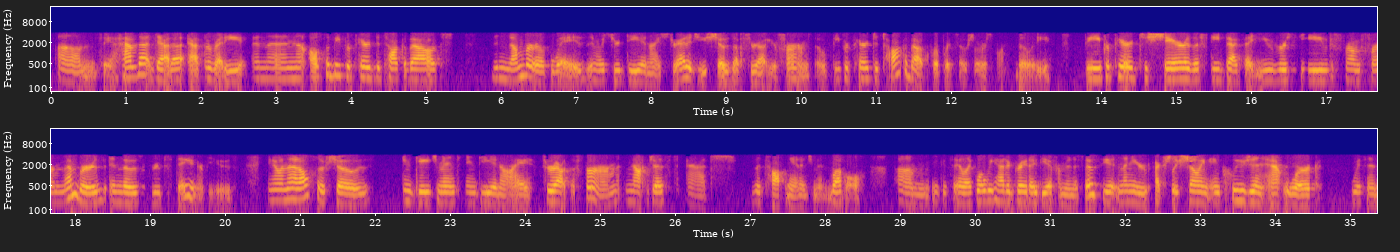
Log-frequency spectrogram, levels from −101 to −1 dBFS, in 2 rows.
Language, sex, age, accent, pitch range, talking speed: English, female, 20-39, American, 160-215 Hz, 170 wpm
